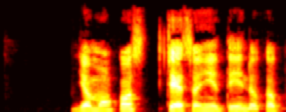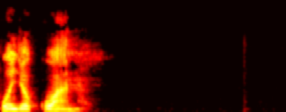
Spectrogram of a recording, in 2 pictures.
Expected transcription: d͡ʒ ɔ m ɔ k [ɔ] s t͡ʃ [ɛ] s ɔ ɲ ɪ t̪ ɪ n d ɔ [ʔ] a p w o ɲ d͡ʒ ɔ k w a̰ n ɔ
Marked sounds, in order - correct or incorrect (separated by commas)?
correct, correct, incorrect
